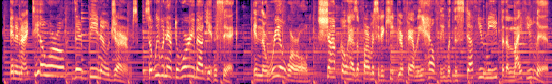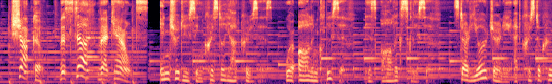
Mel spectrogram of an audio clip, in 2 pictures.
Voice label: Voiceover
